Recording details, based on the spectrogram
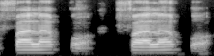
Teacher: huruf qaf ini ketika diwakafkan atau cara bacanya dihentikan atau disukunkan, dia menjadi memantul. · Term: qalqalah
